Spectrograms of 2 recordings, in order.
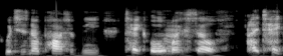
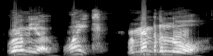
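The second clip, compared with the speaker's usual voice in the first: high, loud shout after him; 5 semitones higher, 5 dB louder than usual. Acted. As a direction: yell to stop him.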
